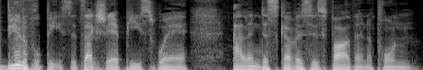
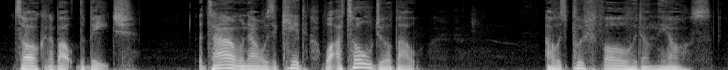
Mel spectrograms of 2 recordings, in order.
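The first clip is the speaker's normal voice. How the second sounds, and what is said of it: Southern Yorkshire accent. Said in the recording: “I can give you my accent ... it's basically a Southern Yorkshire accent, which is quite fun.”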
